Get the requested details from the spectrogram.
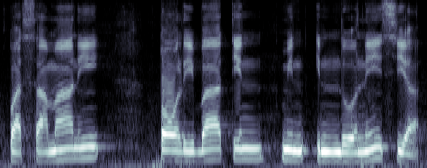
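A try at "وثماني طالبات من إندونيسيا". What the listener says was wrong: Nah, wasamani agak dipanjangkan sedikit.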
